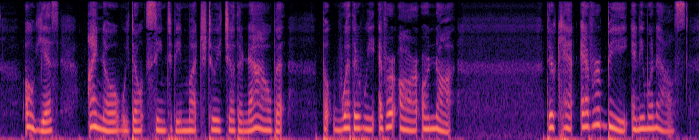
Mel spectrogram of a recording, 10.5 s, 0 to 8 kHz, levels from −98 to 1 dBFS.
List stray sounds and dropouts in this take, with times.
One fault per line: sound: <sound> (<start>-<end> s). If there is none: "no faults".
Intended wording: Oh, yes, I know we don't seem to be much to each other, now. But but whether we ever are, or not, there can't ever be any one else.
no faults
